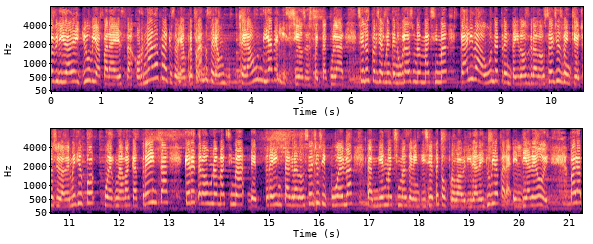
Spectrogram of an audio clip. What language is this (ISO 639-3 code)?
spa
